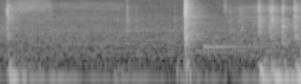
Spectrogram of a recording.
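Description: Computer keyboard key presses: one at the start and a sharp click about one and a half seconds in.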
